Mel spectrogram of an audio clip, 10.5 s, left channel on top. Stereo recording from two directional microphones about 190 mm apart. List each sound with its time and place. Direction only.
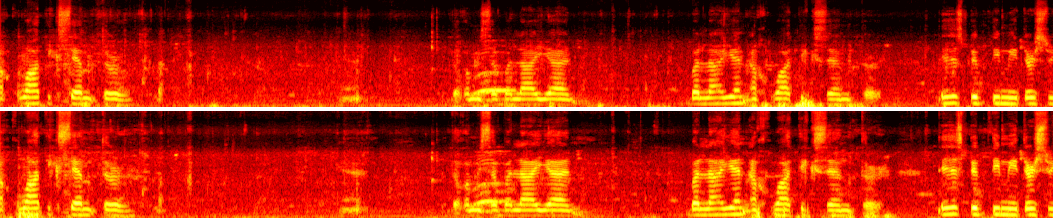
0.0 s speech: centre (ahead or behind)
4.5 s speech: 5° right (ahead or behind)
6.9 s speech: 5° right (ahead or behind)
